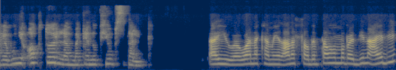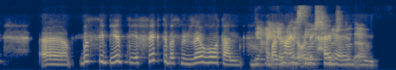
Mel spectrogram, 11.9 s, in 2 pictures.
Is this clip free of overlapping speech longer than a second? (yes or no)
no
